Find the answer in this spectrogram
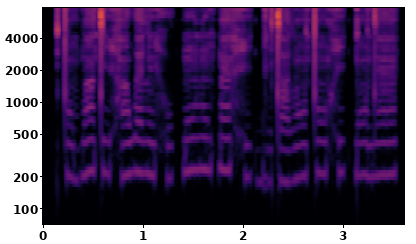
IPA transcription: tɔ̃˨bã˧ti˨hã˨˦ wɛ˧lĩ˨hu˨ k͡pũ˧lũ˧ k͡pɛ̃˦ hi˧ɡ͡bi˨ta˧ lɔ̃˦ tɔ̃˦hi˦ɡ͡bɔ̃˦dɛ̃˦

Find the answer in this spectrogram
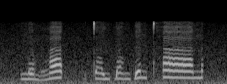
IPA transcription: nə˧˩mŋa˦˥t̚ | t̪a̤˨˩jɓa̤˨˩nɗə˧nt̪ʰaː˧n

